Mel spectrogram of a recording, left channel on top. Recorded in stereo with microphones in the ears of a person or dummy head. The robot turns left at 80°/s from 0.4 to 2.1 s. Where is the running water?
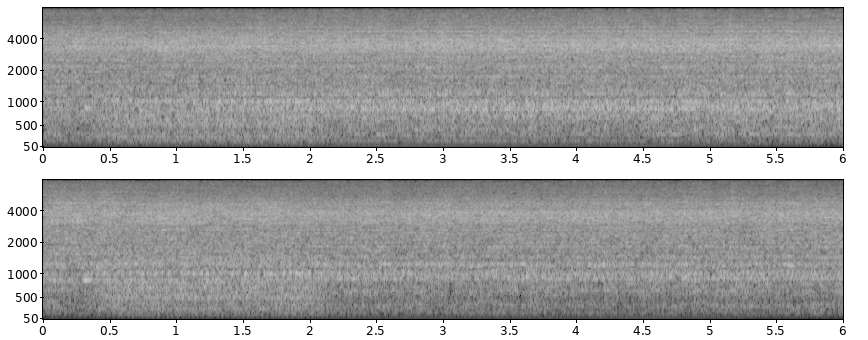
115° right, 0.9 m; by 6.0 s 110° left, 0.9 m.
